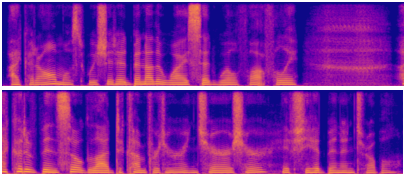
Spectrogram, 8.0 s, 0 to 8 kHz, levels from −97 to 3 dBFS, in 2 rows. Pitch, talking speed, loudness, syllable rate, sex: 185 Hz, 215 wpm, -22 LUFS, 5.6 syllables/s, female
